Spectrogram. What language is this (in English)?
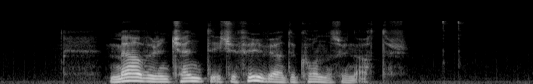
Faroese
